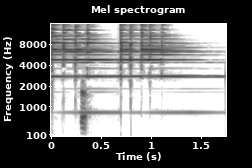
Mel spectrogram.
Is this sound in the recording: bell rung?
yes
